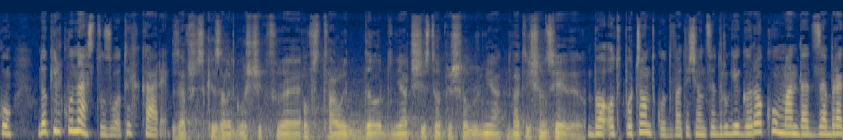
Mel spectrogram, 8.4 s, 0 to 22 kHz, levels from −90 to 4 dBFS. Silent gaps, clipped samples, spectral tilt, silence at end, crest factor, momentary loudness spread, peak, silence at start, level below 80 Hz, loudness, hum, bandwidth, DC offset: none; under 0.1%; -5.5 dB/octave; 0 s; 16 dB; 7 LU; -4 dBFS; 0 s; -50 dBFS; -22 LUFS; none; 15.5 kHz; under 0.1%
